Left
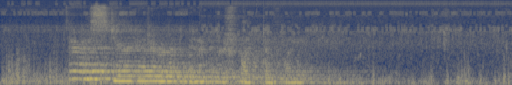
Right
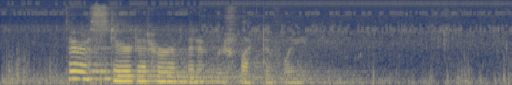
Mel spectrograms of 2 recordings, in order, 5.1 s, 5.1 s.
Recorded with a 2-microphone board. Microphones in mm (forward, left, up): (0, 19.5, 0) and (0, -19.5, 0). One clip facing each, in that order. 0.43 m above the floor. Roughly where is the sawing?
No sawing in this recording.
